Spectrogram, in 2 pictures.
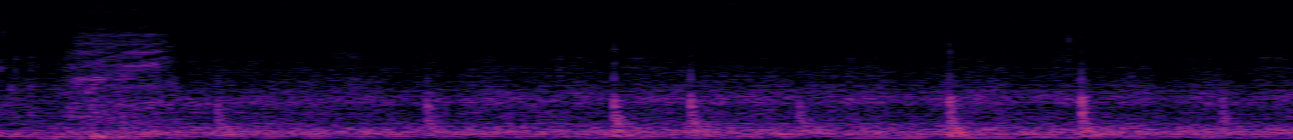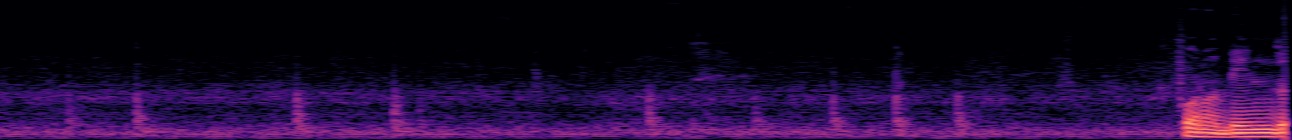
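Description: A definition being written on a board during a physics lesson on gravity, with soft repeated strokes and taps at an even pace, a low voice talking throughout.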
